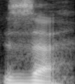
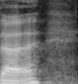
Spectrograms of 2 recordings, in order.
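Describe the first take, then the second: First: The word begins with a buzzing 'z' sound. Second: The word begins with a soft 'th' sound. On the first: The speaker calls it wrong. "you say z" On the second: The speaker calls it right. "instead of saying the"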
